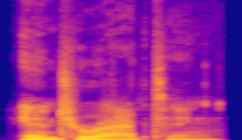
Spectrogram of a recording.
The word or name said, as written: interacting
